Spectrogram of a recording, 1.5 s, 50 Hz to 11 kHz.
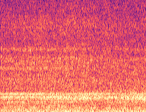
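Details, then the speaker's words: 2003 Dodge Ram 1500 V8 idling, hood open: a steady whine with some clicking over the engine rumble, present for two to three weeks; traced to a worn idler pulley bearing, which was then replaced. "i got a noise sounds like a loose bearing or maybe a bearing being played out"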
